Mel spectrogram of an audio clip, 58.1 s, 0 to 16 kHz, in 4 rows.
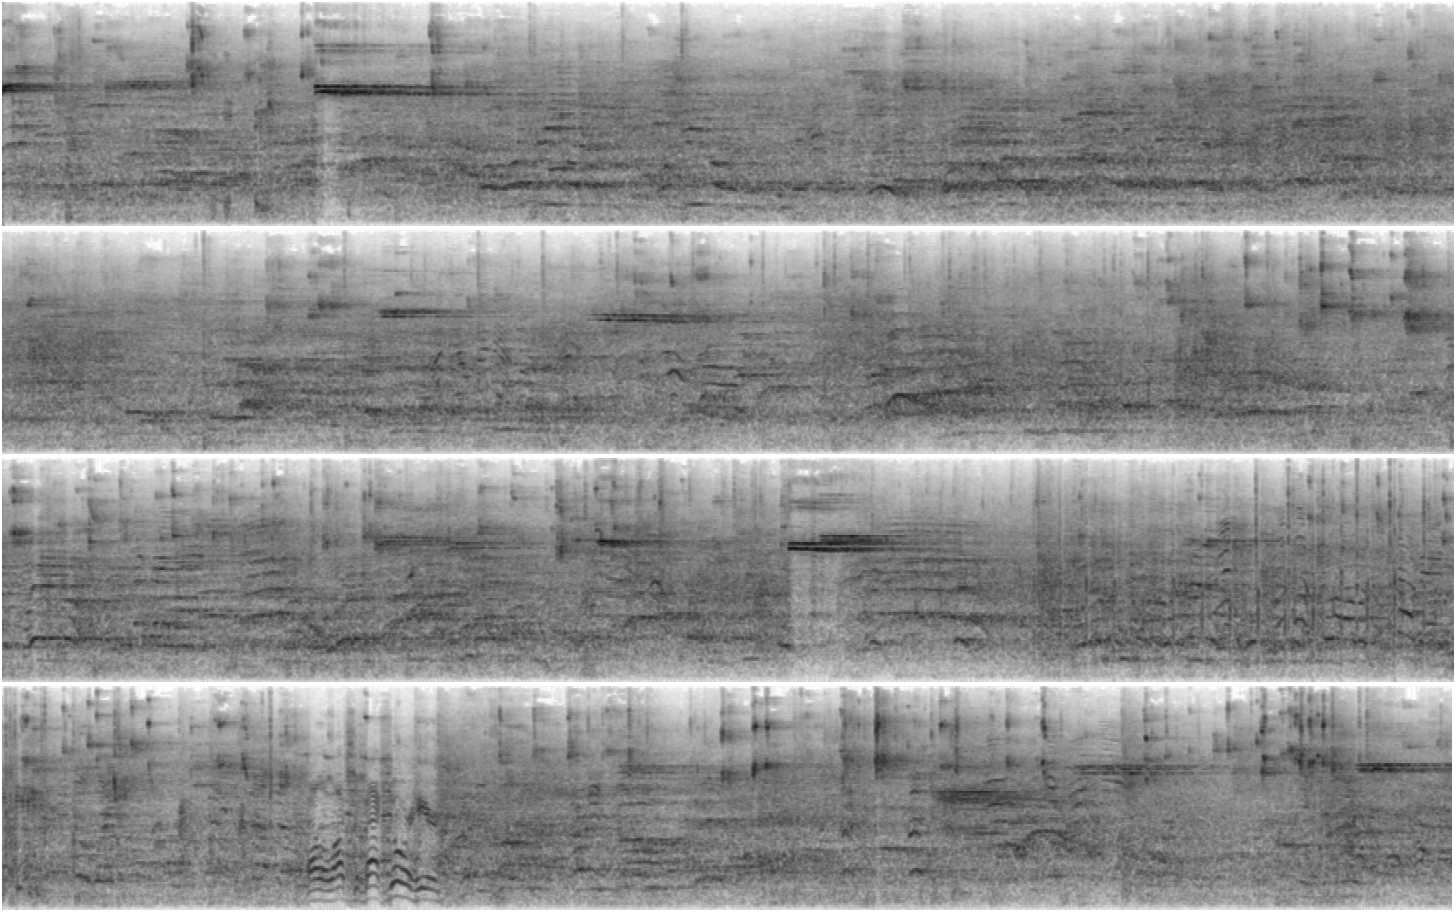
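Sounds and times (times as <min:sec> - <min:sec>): voices echoing in a hall: 0:00.0 - 0:58.0.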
